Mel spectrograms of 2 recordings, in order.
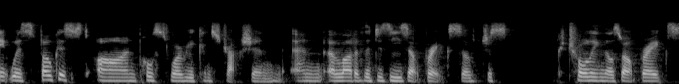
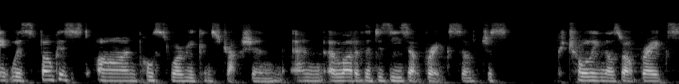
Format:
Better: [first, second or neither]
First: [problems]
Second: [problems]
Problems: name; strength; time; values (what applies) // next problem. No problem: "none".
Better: first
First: none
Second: room echo; dies away in 0.4 s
